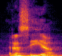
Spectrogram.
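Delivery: "Rasiya" with a light "ra" and stressed "si"; reduced first vowel. Shown as a demonstration. Teacher repeating the correction, reduced first vowel in "Rasiya". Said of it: "are not that much pronounced".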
